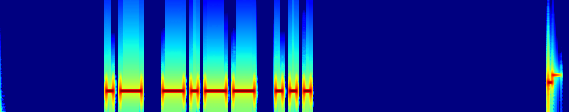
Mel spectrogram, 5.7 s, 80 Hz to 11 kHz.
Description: Morse code, heard as a keyed tone, about 17 wpm, 700 Hz. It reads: AYS
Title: USA Call Sign Postfixes - 3 Letters 17wpm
